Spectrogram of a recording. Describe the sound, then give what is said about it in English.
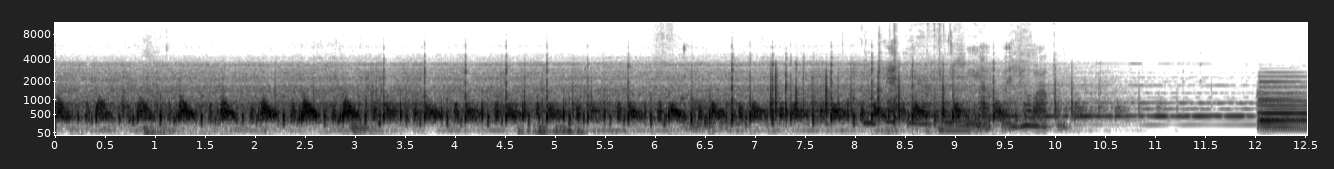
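A baby's fetal heartbeat on a Doppler monitor, heard for the first time: fast, steady whooshing pulses over a muffled, staticky hiss for about ten seconds, then fading out, with no voices. “Hearing the baby's heartbeat for the first time is just such an incredible milestone.”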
